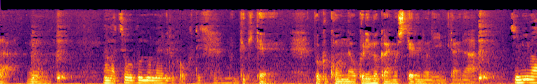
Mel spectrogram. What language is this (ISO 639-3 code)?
jpn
